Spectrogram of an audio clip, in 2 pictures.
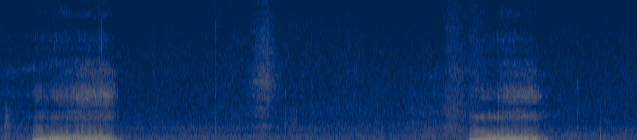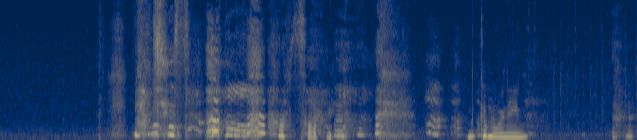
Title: Snoring Doberman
